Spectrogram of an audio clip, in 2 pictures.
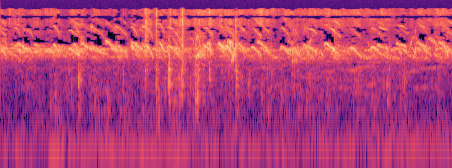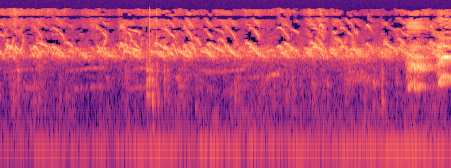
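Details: Red junglefowl chicks two months of age call in a busy, high-pitched chorus of quick falling peeps, with scattered clicks and knocks and a louder squawk at the very end.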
